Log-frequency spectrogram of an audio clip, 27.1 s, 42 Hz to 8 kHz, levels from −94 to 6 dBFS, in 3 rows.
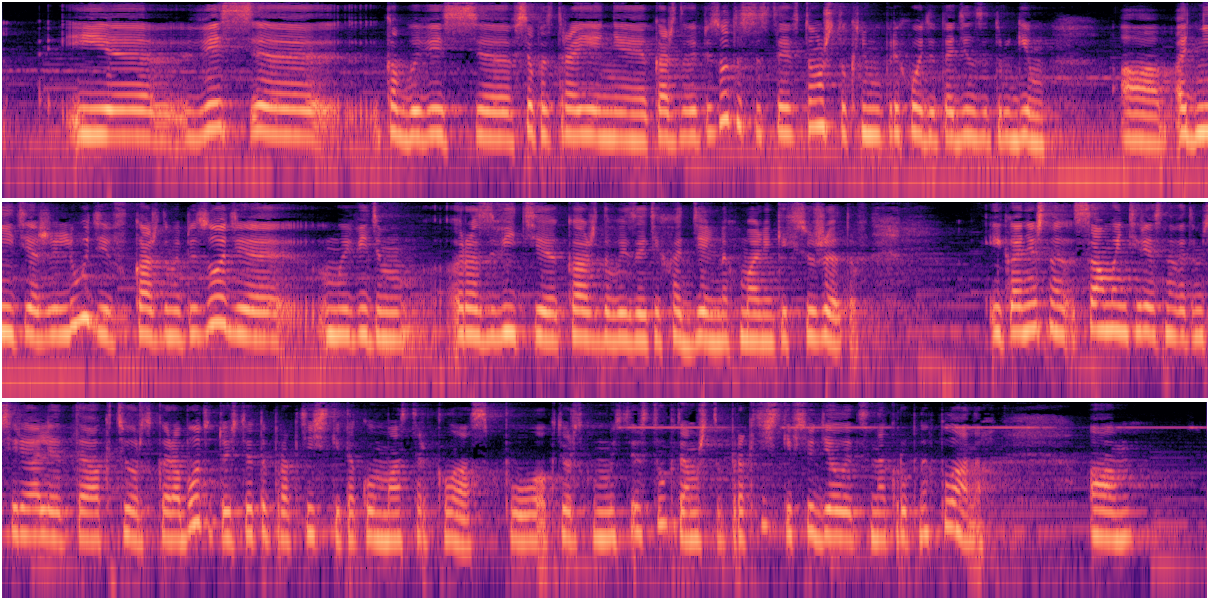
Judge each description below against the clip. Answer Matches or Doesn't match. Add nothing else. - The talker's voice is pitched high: Matches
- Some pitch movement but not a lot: Doesn't match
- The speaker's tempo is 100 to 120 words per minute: Doesn't match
